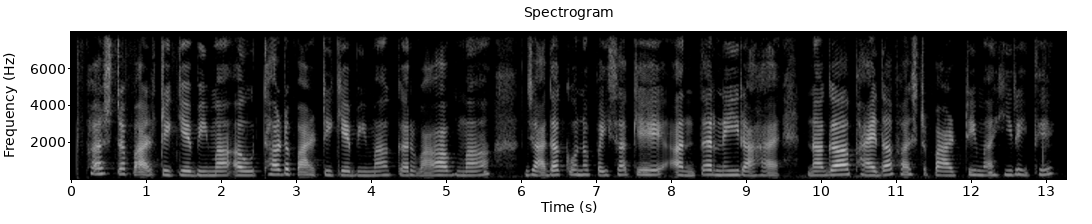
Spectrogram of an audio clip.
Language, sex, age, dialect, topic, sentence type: Chhattisgarhi, female, 31-35, Western/Budati/Khatahi, banking, statement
